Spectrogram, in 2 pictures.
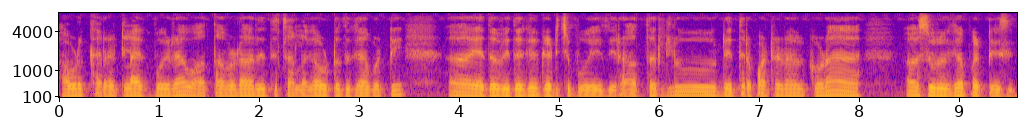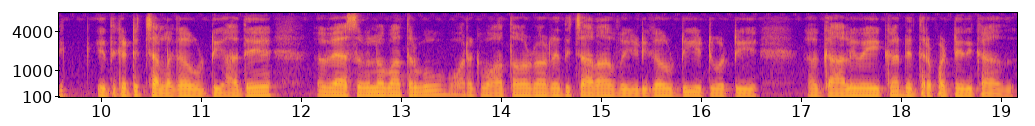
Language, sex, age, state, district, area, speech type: Telugu, male, 45-60, Andhra Pradesh, East Godavari, rural, spontaneous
